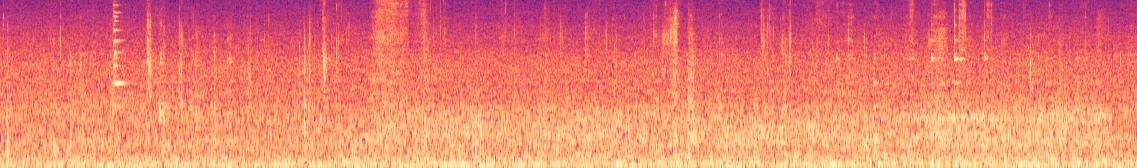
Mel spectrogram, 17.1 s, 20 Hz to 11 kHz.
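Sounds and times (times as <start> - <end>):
fork scraping on plate: 12.4 - 14.9.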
